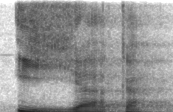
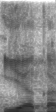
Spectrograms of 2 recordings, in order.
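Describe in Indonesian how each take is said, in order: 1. Bunyi y digandakan dan dibaca panjang. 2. Bunyi y tunggal dan dibaca pendek. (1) "dengan menekan kuat huruf tersebut" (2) "tergesa-gesa tanpa ada penekanan"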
